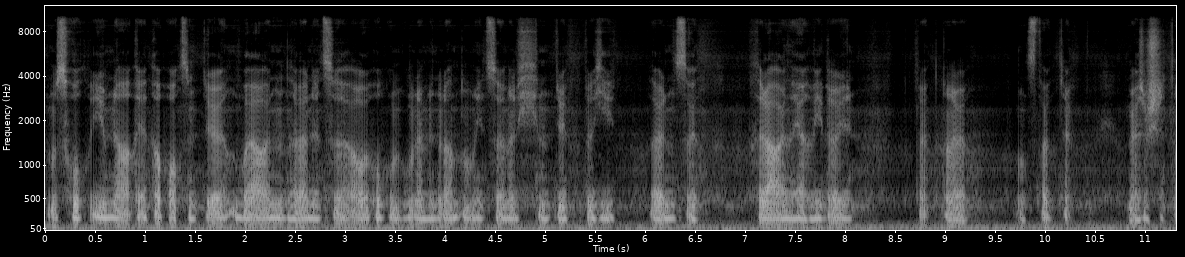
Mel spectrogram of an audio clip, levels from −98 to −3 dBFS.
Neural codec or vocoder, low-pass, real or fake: autoencoder, 22.05 kHz, a latent of 192 numbers a frame, VITS, trained on many speakers; 9.9 kHz; fake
